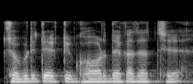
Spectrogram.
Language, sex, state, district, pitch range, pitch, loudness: Bengali, male, Tripura, Dhalai, 130-135 Hz, 130 Hz, -14 LUFS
